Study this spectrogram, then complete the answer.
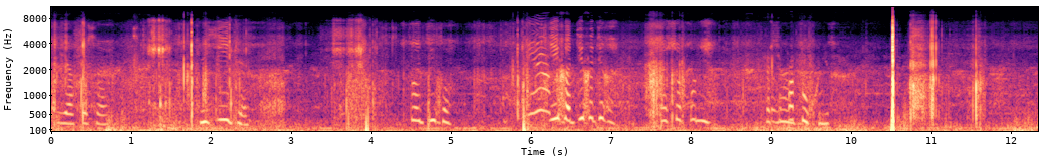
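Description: Children talk to each other close by.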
